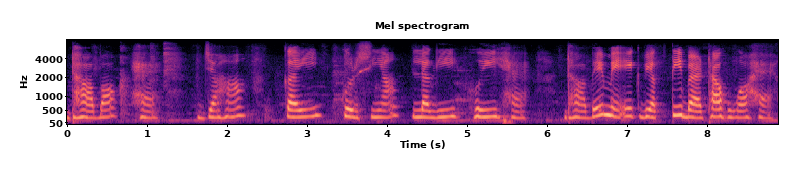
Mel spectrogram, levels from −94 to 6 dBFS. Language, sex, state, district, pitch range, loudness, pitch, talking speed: Hindi, female, Delhi, New Delhi, 240-270 Hz, -18 LUFS, 255 Hz, 100 wpm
